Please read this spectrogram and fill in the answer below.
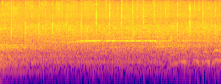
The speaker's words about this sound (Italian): Vogliamo fare un applauso enorme a Gesù e al suo sangue prezioso. Alleluia! Più forte!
